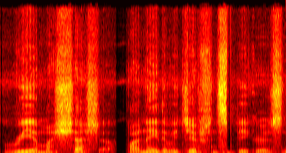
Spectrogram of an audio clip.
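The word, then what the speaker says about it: Ramesses: the royal name Ramsey in which was actually pronounced RI mashesha by native Egyptian speakers not Ramsey the Egyptian name in Genesis 4711 and exodus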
